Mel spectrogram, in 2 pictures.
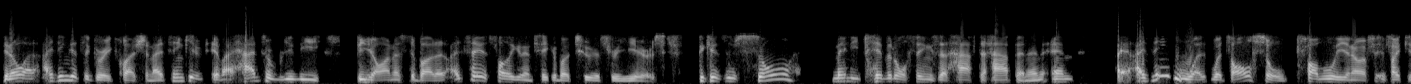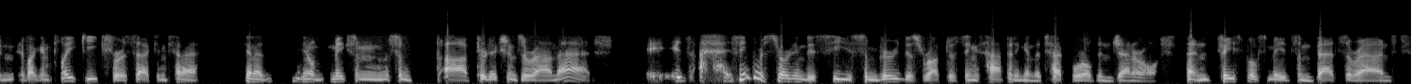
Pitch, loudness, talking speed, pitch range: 130 Hz, -24 LUFS, 215 wpm, 110-175 Hz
